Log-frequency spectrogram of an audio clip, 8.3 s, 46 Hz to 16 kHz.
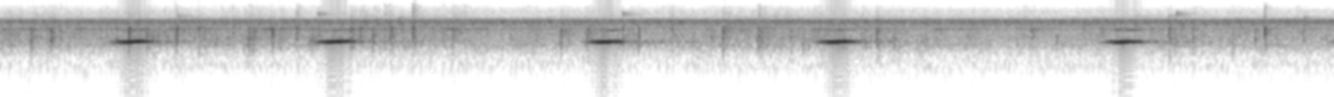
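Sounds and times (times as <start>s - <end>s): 
short-tailed batis Batis mixta single pure whistled notes: 0.7s - 1.1s, 2.0s - 2.4s, 3.6s - 4.2s, 5.1s - 5.5s, 6.9s - 7.4s.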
